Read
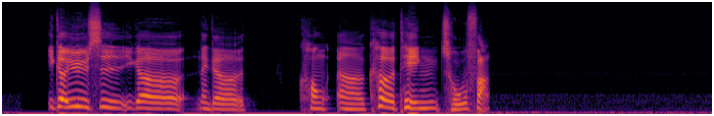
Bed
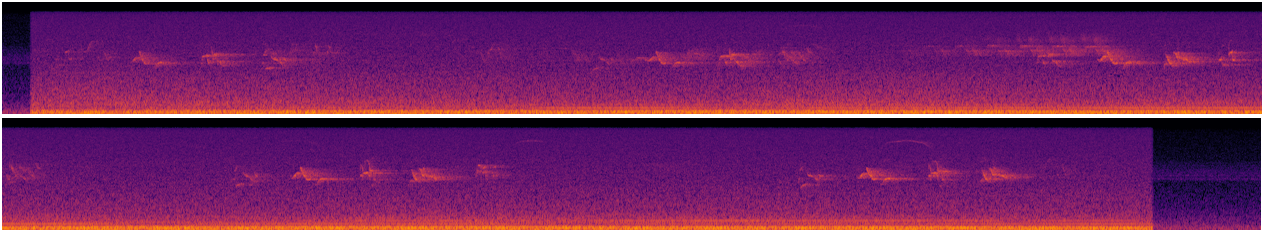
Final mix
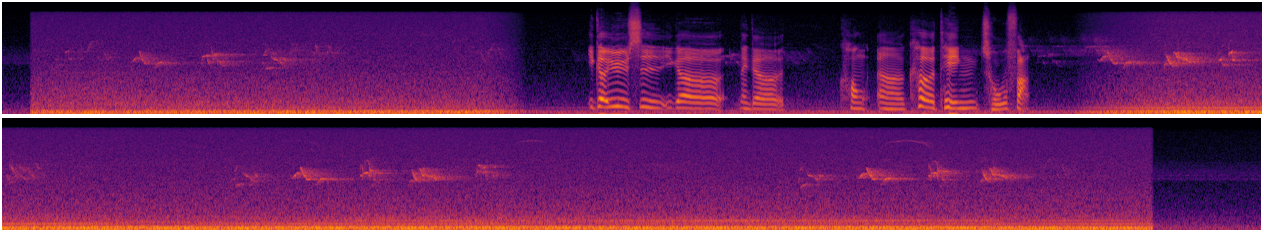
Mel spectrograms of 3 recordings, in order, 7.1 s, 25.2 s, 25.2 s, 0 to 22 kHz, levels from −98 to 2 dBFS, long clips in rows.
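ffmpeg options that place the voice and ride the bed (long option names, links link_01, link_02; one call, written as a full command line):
ffmpeg -i stem1.wav -i stem2.wav -filter_complex "[0:a]adelay=5400,volume=-0.5dB[link_01];[1:a]volume=19dB,afade=type=out:start_time=4.81:duration=0.44:silence=0.112202,afade=type=in:start_time=10.72:duration=0.99:silence=0.0794328[link_02];[link_01][link_02]amix=inputs=2:normalize=0" out.wav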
